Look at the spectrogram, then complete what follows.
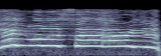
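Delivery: very high-pitched, casual, small-talk tone. Imitating acquaintances who greet the speaker by name: high voice. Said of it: "in that high voice".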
